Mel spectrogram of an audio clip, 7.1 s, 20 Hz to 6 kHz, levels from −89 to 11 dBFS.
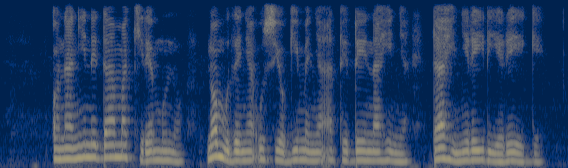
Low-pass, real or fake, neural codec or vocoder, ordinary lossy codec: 5.4 kHz; fake; codec, 16 kHz in and 24 kHz out, 1 kbps, XY-Tokenizer; Opus, 64 kbps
